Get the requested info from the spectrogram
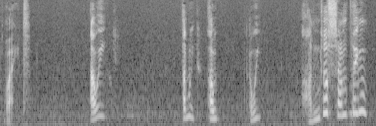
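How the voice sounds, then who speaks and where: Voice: medium pitch, very animated, measured pace. An actor voicing an anxious, panicky piece of bubble gum in a comedic audio drama, stammering and repeating words. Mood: nervous.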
